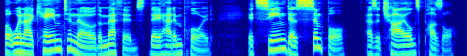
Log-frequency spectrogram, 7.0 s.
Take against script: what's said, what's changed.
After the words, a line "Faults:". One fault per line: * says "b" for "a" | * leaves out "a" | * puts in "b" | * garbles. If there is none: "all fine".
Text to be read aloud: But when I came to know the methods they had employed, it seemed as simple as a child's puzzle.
But when I came to know the methods they had employed, it seemed as simple as a child's puzzle.
Faults:
all fine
